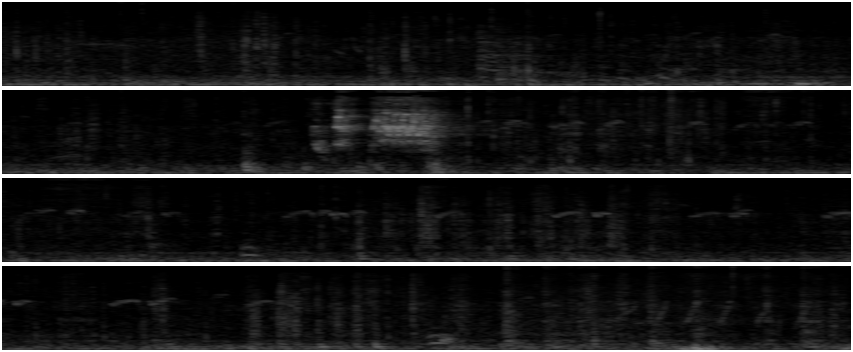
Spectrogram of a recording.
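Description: Coturnix quail calling softly: one louder call about six seconds in, then a run of faint, high chirps in the second half, over a low steady hum.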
